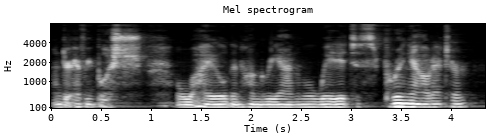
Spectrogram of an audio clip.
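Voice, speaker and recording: A man narrating a children's book aloud in an expressive storytelling style, with dramatic phrasing and drawn-out words. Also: sits low, slight background noise.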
